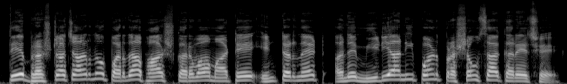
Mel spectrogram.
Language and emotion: Gujarati, neutral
